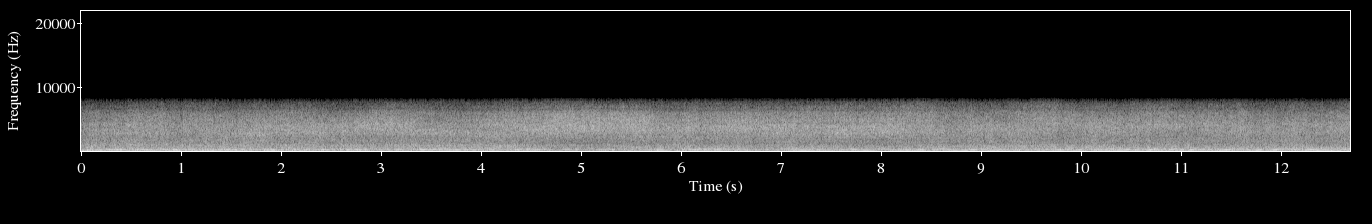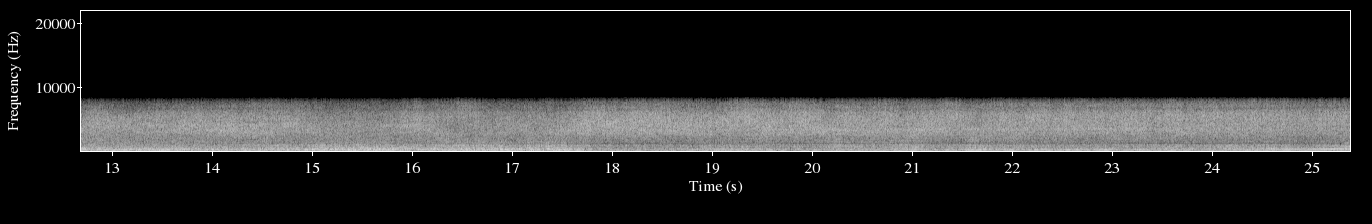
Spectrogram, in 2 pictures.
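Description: Single-engine DHC-3 Turbo Otter floatplane's turboprop at takeoff power on its run across the water: a steady, even-pitched drone under a constant hiss.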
